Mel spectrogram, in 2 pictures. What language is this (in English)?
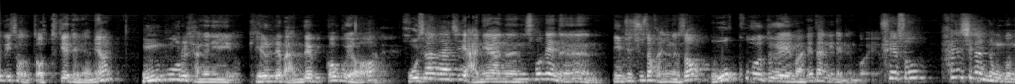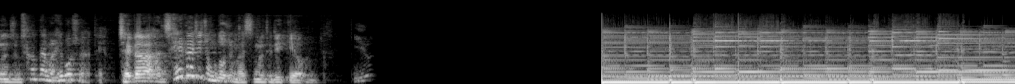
Korean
